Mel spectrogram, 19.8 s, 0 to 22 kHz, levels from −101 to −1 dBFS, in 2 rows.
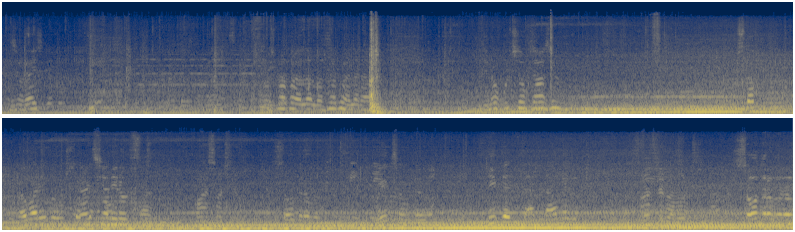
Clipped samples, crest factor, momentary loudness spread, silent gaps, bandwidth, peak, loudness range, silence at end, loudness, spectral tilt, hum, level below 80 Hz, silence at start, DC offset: under 0.1%; 18 dB; 20 LU; none; 11 kHz; -6 dBFS; 13 LU; 0 s; -25 LUFS; -8.5 dB/octave; none; -32 dBFS; 0 s; under 0.1%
